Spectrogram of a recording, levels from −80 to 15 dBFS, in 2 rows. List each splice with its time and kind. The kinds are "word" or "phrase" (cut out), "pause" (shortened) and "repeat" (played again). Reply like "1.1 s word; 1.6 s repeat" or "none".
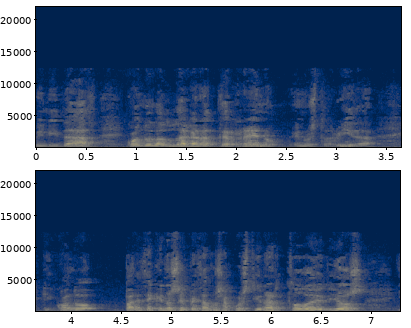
none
